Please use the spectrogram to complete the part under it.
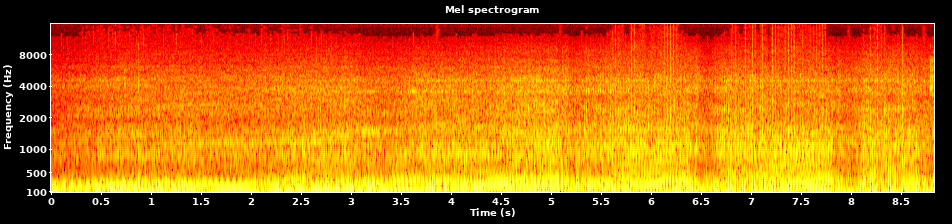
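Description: A 2020 Harley-Davidson Fat Bob motorcycle being ridden, its engine droning loud and steady with a rising pitch under acceleration and brief dips between gears, close and continuous.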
